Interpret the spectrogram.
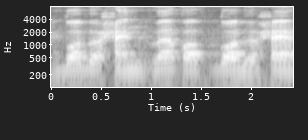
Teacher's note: با پر قلقلہ ہوگا ٹھیک ہے میں نے آپ کو بتایا تھا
